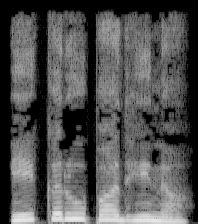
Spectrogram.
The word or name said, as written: ಏಕರೂಪಾಧೀನ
